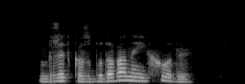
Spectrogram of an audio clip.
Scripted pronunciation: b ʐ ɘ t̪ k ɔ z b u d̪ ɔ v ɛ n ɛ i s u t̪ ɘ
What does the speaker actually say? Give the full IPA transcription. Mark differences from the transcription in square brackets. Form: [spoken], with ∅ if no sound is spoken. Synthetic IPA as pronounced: b ʐ ɘ t̪ k ɔ z b u d̪ ɔ v [a] n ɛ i [x] u [d̪] ɘ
